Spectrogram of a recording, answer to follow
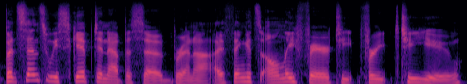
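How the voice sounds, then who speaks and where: A man's voice: medium pitch, expressive, normal speed, a bit bright, clear, resonant tone, no echo, studio quality. A man co-hosting a podcast, moving between casual comic chat and reading his own story aloud. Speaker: podcast co-host, fan fiction reader.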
